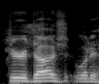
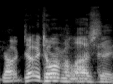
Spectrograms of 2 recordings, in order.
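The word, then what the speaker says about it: Dora Milaje: Duradage? How do you say it? Dormilaje. Dormilaje.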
